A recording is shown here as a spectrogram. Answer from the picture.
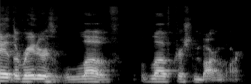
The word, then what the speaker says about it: Barmore: I think it's Barmore. Is how you say it? – Yeah, I say Barmore.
